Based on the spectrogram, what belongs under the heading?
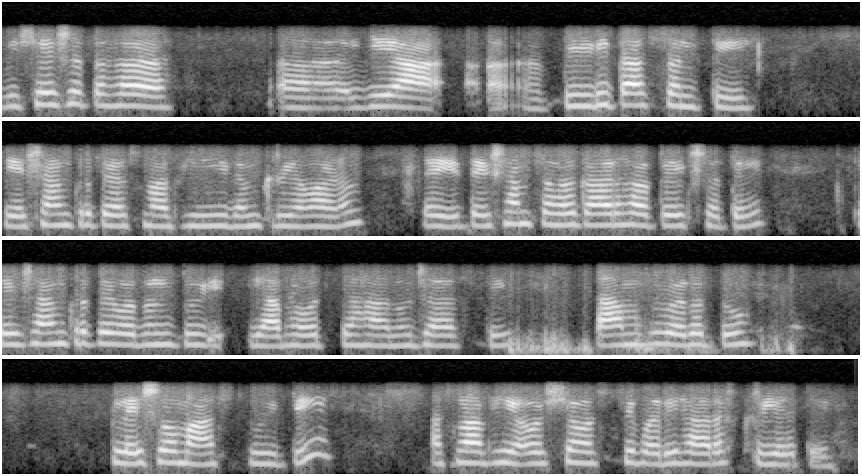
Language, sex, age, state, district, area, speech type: Sanskrit, female, 18-30, Maharashtra, Thane, urban, conversation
